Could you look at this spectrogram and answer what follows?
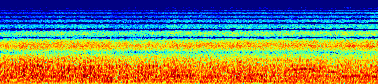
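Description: Helicopter flying low overhead, a loud, steady rotor and engine noise.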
